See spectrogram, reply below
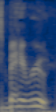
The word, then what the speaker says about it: Beirut: Either way, it's Beirut. The little thing where how you pronounce it is B-A-Y-R-O-O-T.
